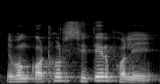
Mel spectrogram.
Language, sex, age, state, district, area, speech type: Bengali, male, 60+, West Bengal, South 24 Parganas, rural, spontaneous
